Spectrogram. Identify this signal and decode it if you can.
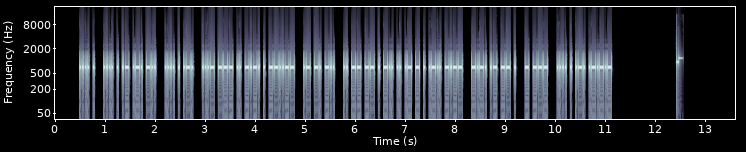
Morse code, heard as a keyed tone, about 44 wpm, 700 Hz. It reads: HE HEARD HER VOICE, AND IMMEDIATELY CAME TO HER.
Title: Sentences from Top 1100 Words 45wpm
